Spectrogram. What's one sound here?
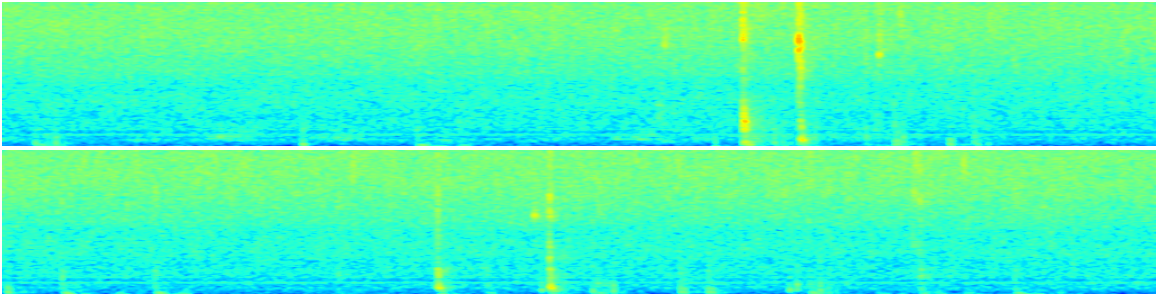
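Footsteps tap lightly on wood and stone.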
